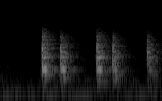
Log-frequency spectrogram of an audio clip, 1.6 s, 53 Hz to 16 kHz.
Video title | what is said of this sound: Velodyne Impact X 12 | it's a bit thinner than on the 15. Not by much.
